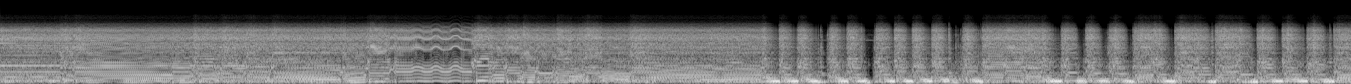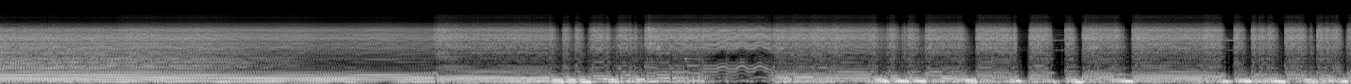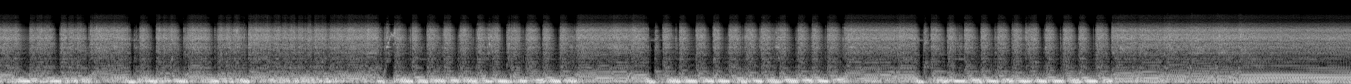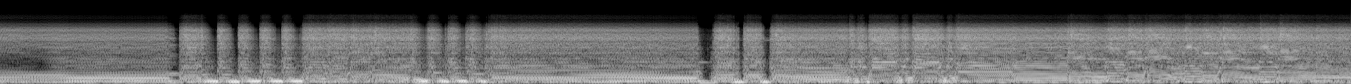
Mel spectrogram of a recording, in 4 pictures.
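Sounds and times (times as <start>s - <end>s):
distorted electric guitar riffing: 0.0s - 54.0s.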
